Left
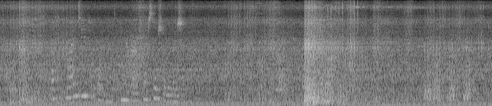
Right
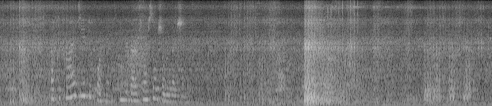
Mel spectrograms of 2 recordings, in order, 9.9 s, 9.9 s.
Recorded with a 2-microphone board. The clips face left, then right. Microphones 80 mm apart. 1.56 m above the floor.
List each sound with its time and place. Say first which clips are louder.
1.0 s a woman speaking: right 3 dB; 40° right (ahead or behind), 3.5 m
